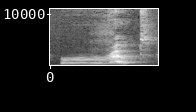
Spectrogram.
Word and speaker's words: wrote: So, W-R together says wrote, write, wreck, rap. I don't say wrote, okay? The W will be silent.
